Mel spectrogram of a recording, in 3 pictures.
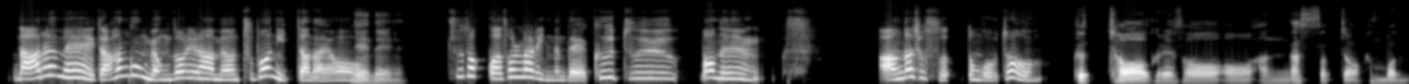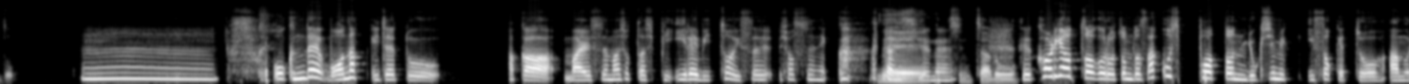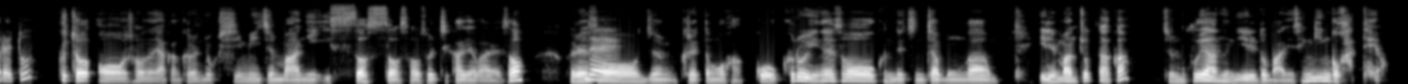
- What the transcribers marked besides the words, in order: teeth sucking; tapping; teeth sucking; other noise; laughing while speaking: "있으셨으니까 그 당시에는"
- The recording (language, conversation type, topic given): Korean, podcast, 일과 삶의 균형을 바꾸게 된 계기는 무엇인가요?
